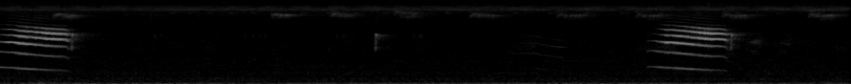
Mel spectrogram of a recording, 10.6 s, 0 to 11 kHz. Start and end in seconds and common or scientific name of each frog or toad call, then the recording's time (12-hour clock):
0.0	1.2	menwig frog
4.7	5.0	pointedbelly frog
8.0	9.4	menwig frog
5:45pm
